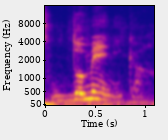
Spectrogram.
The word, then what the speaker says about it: domenica: Then there's Sunday, that's Domenica.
